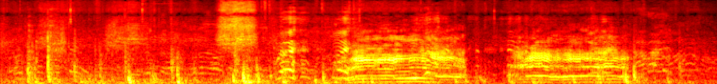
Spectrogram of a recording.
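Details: Angry cow bellowing while being unloaded from a truck in Indonesia: two long harmonic moos around the middle, each about a second, preceded by clattering, hoof knocks and men talking in Indonesian.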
